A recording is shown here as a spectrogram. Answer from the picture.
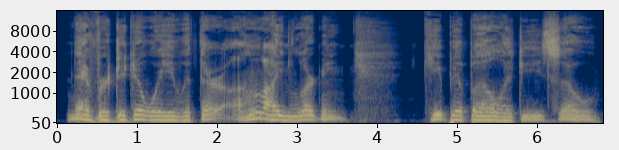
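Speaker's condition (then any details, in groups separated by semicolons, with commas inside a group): Spinocerebellar ataxia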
